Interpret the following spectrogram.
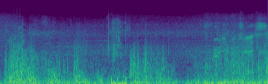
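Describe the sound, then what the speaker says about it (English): Strong, steady wind roars and buffets the microphone on the open deck of the tall ship Enterprize, a loud, continuous rush with gusty swells and no clear speech. "It's pretty windy too"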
